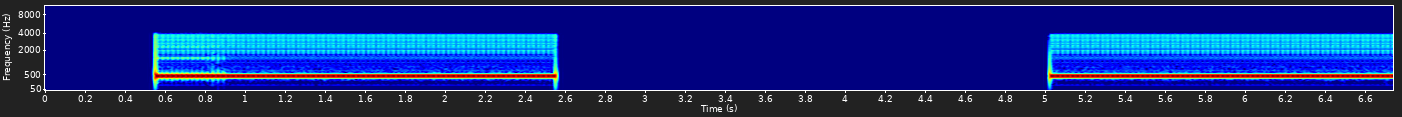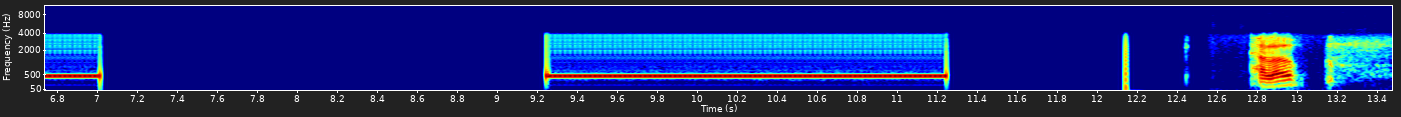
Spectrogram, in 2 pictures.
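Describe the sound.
A phone's ringback tone purrs three times, each steady buzzing ring lasting about two seconds with longer silent pauses between, followed by a brief voice as someone picks up, as the radio station Mix 94.7 places a call in its Waiting by the Phone segment.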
